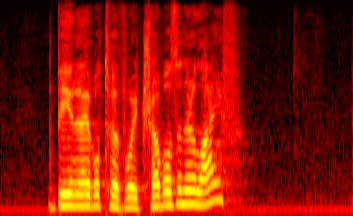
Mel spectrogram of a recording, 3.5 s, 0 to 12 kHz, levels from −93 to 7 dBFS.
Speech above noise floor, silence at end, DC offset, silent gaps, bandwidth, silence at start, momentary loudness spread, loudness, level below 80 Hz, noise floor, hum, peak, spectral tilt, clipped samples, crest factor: 37 dB; 1.2 s; under 0.1%; none; 11.5 kHz; 0.5 s; 11 LU; -22 LUFS; -68 dBFS; -58 dBFS; 60 Hz at -50 dBFS; -8 dBFS; -6 dB/octave; under 0.1%; 16 dB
